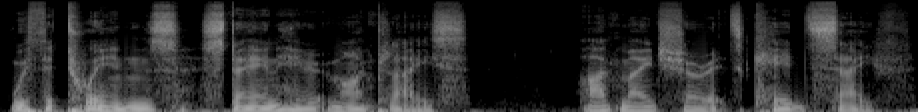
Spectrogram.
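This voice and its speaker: Male actor as gruff British werewolf, audio roleplay. Very low register, measured pace, curt and exasperated. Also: darkish tone, no room sound, clean studio sound. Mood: irritated.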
